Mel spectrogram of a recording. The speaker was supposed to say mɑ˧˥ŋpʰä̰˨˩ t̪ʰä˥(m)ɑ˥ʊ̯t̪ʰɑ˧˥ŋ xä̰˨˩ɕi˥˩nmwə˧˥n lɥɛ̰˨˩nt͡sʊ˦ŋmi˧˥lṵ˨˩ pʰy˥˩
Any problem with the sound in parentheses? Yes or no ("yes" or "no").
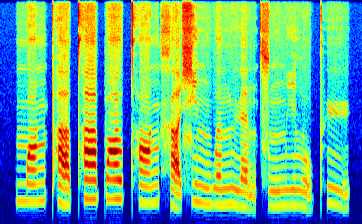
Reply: yes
